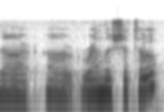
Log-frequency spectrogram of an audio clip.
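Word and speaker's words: Rennes-le-Château: and it's in that Mary Magdalene Church in Rennes le Chateau is that is that the right way to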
